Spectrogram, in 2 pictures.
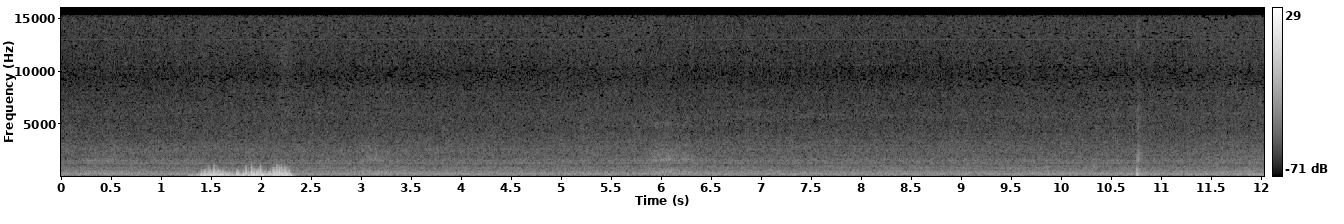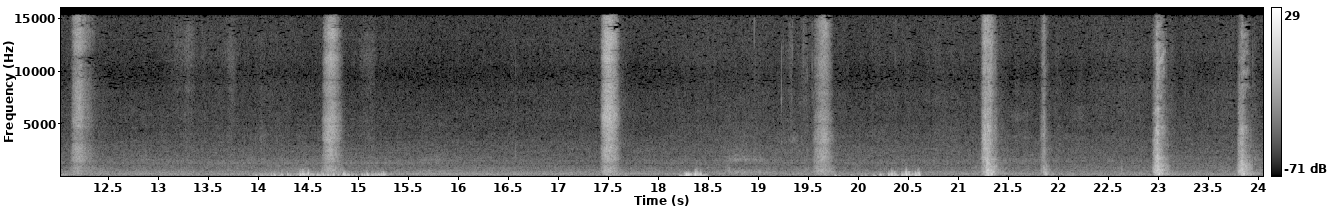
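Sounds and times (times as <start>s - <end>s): sharp hissing breaths: 12.1s - 12.5s, 14.6s - 15.0s, 17.4s - 17.7s, 18.6s - 19.9s, 21.2s - 22.0s, 22.9s - 23.2s, 23.8s - 24.0s.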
